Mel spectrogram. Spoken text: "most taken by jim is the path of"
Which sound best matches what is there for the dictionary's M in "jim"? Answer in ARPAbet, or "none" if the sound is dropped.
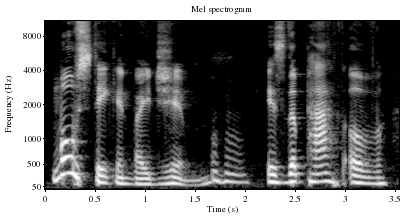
M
